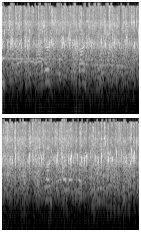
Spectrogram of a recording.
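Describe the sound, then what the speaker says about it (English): Steady, dense applause from an audience fills the whole stretch, a continuous wash of many hands clapping. "start clapping for the children"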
